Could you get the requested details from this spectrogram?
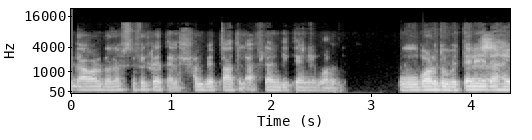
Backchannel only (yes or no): yes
